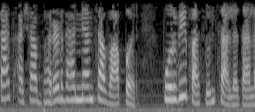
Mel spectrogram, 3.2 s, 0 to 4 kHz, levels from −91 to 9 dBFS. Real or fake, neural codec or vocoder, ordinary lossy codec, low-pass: real; none; Opus, 64 kbps; 3.6 kHz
